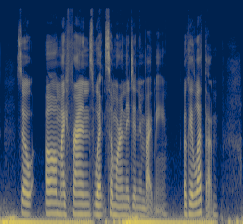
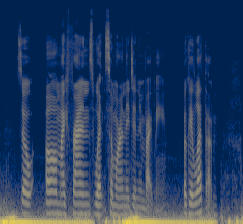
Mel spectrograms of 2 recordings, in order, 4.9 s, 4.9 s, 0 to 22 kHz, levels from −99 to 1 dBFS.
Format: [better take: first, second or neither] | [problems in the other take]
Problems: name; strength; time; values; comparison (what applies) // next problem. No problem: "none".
first | low rumble; loud; throughout; 8 dB below the speech; faint in the first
